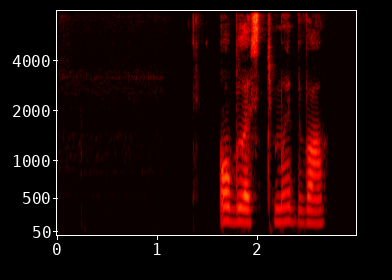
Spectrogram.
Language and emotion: Russian, neutral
